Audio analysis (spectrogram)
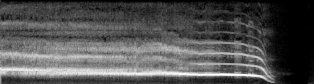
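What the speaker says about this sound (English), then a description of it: "she let out a blood-curdling scream" A woman lets out a long, high-pitched, piercing scream, held steadily for over three seconds before sliding downward and cutting off into silence, loud and close.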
